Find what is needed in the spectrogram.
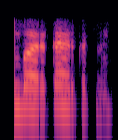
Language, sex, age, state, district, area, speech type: Marathi, female, 60+, Maharashtra, Nagpur, urban, conversation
